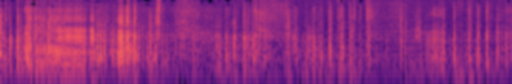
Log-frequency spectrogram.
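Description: Two hands with long dark nails slowly grip and squeeze a medium, flat, clear PVC zip pouch with a black palm-leaf print, full of felt-tip markers and lying on black fabric. A louder burst of dense plastic crinkling in the first two seconds gives way to quieter, irregular crackles and small clicks as the markers shift inside.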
